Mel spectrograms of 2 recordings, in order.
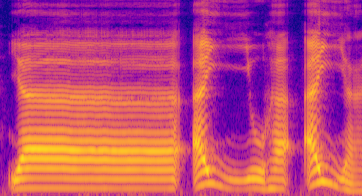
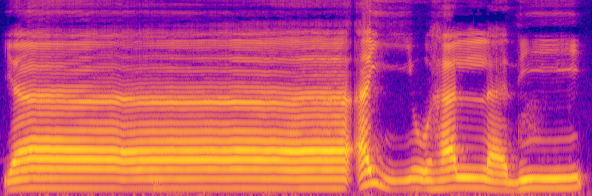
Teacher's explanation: huruf ya yang bertasydidnya itu Nah maka ini dinabber-naber itu adalah penekanan pada huruf tertentu sehingga intonasi suaranya sedikit lebih tinggi dibandingkan dengan huruf-huruf di sampingnya ini kita baca ya ayyuha Ay ditekan seperti itu Ditekan Ay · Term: bacaan nabr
